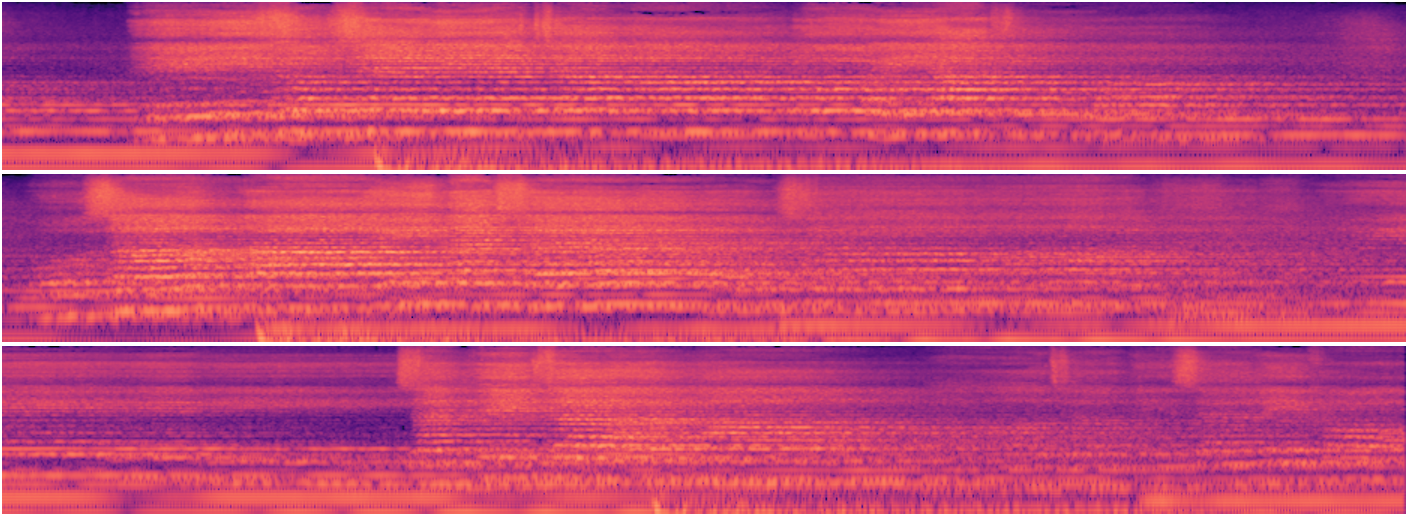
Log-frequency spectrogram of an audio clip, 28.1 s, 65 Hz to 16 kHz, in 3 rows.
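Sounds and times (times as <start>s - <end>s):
low drone: 0.0s - 28.0s
voices chanting long notes: 0.0s - 28.0s.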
